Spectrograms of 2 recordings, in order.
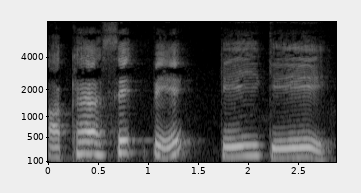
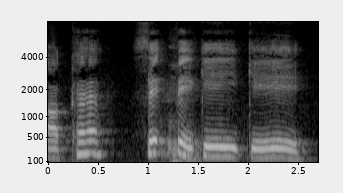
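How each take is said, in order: No difference in how they are said.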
